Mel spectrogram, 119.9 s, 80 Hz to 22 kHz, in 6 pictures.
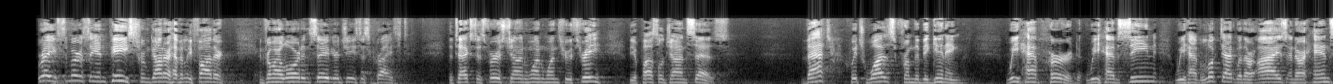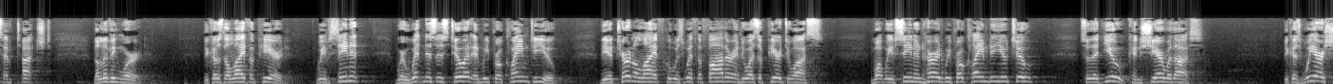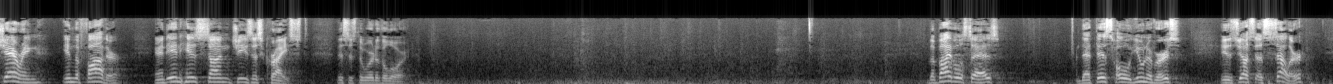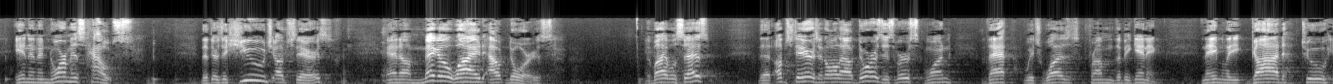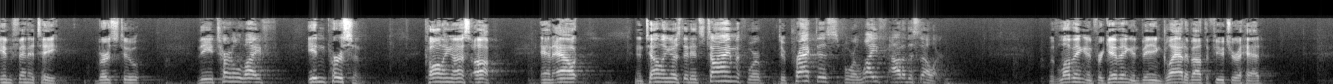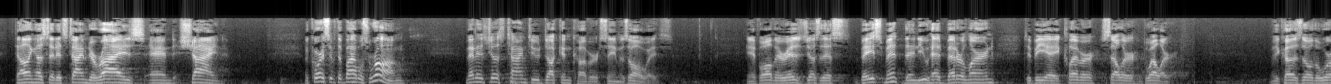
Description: Passage: 1 John 1:1-3 Service Type: Christmas Eve
Sermon Only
